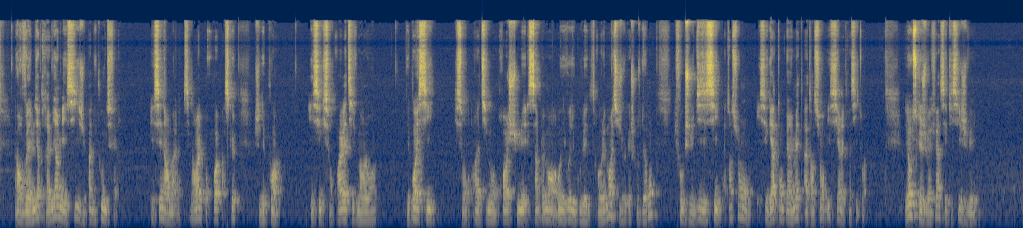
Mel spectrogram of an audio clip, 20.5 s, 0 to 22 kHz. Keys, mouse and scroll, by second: 0.5-2.6 middle drag, 2.8 middle click, 5.6-7.3 middle drag, 7.6-9.4 middle drag, 12.0-14.6 middle drag.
